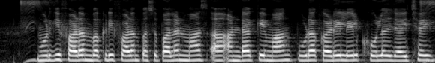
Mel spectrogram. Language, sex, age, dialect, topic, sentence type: Magahi, female, 25-30, Western, agriculture, statement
